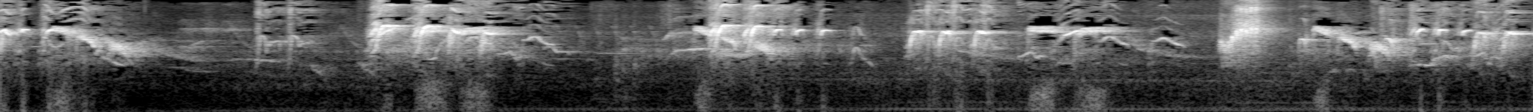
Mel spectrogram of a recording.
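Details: Sooty-headed bulbuls competing in an April online song contest sing overlapping bursts of bright, chattering phrases that sweep up and down, several birds trading rapid high notes with brief pauses between.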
